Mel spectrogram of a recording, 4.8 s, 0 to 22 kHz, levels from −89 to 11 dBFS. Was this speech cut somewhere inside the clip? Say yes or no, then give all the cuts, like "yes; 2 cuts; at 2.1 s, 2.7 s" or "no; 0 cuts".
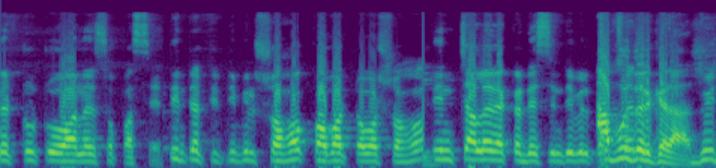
yes; 2 cuts; at 1.1 s, 2.9 s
